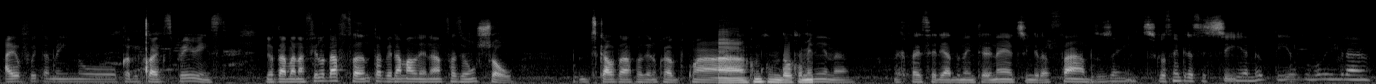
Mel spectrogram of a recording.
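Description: A young man with a Brazilian Portuguese accent, chatting casually as a guest and telling lively stories, laughing often and acting out what people said. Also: mid-range voice, brisk, crowd noise. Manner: animated storyteller, laughs often, acts out quotes. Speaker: streamer guest. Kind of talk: casual podcast chat.

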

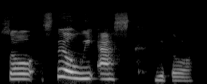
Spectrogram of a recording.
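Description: A woman's voice: fairly high pitch, expressive, slow pace, dry recording. A woman patiently explaining things in a casual chat, slipping in English phrases. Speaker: guest explaining emotions.

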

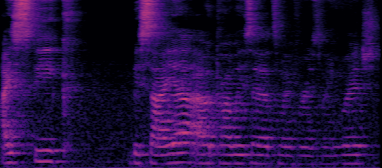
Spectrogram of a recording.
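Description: A Filipino woman in her twenties, a student and local model, chats casually as a guest, laughing often and filling her speech with "like." Her voice is lowish and steady at a moderate pace, captured in a very echoey room with faint hiss.

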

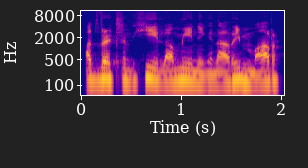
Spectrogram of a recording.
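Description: A man's voice: mid-range voice, a bit bright. A young man from Gothenburg with a Gothenburg accent, co-hosting a podcast and chatting eagerly about hip hop, full of slang and swearing. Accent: Gothenburg Swedish. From Backa, Gothenburg, Sweden. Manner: slangy, swears freely, enthusiastic. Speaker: podcast co-host.

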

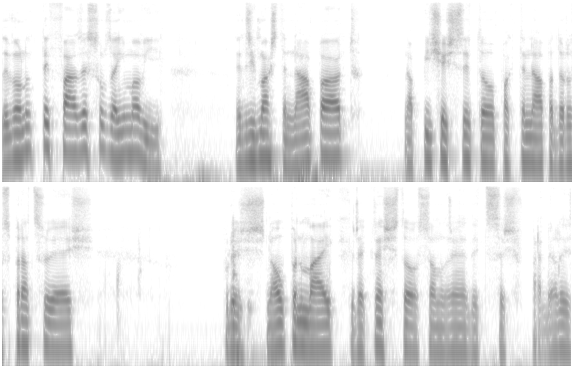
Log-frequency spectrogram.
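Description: Low-voiced man chatting casually, dry mic. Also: no room sound. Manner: relaxed, rambling storytelling with slangy asides. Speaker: podcast guest, stand-up comedian. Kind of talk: casual conversational interview.

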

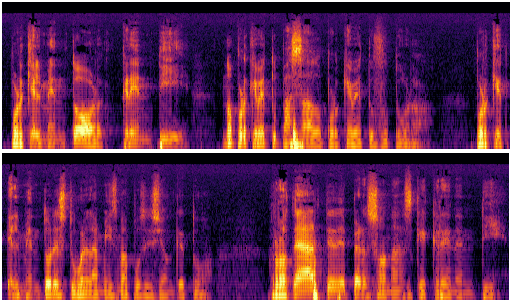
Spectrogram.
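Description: A man with a Mexican accent giving an animated, emphatic motivational talk as a business mentor, often asking rhetorical questions. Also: mid-range voice, dry recording. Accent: Mexican Spanish.

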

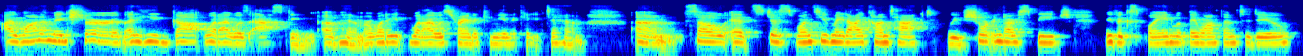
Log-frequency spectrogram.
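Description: A woman's voice: medium pitch, steady tone, normal speed. Woman giving parenting advice, roomy sound. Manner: practical, frequent "um" and "right?". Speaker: parenting guest speaker.

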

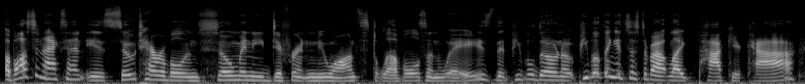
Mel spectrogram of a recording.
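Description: A woman from Massachusetts co-hosting a podcast in casual comedic chat, joking and animated. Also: medium pitch, moderate pace, hardly any pauses, smooth, no echo. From Massachusetts, USA. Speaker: podcast co-host.

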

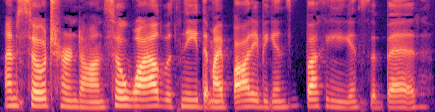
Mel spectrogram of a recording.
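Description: A woman narrating a first-person erotic story in a soft, steady, intimate reading. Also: lowish voice, moderate pace.

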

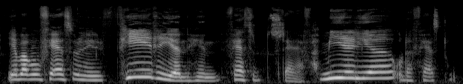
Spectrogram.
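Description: A woman casually hosting a challenge, speaking deliberately to someone wearing headphones and repeating her questions and key words. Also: fairly high pitch, sing-song. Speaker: host.

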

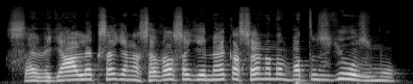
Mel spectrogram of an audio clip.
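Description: A man voicing a boastful, ragged goblin father in a storybook tale, calling out loudly and coaxingly. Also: high-pitched, smooth, pitched above the performer's own voice, natural voice. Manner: loud coaxing calls.

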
